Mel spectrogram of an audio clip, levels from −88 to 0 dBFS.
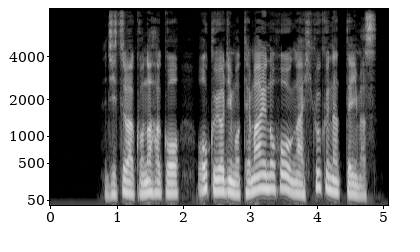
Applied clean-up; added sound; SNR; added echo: none; none; none; none.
